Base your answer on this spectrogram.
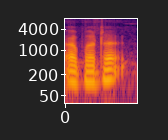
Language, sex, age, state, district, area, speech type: Bodo, male, 30-45, Assam, Baksa, urban, spontaneous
